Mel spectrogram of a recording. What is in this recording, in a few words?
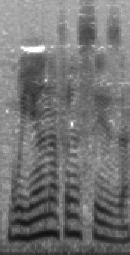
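"french guiana", Brazilian Portuguese; gcompris; geography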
